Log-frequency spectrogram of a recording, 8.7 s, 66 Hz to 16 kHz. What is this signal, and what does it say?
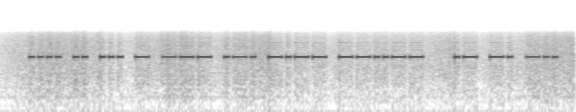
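Morse code, heard as a keyed tone, about 18 wpm, 980 Hz, with radio noise. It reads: HISTORY, AND
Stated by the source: Morse from KPH's Night of Nights XX maritime radiotelegraphy event, received in Chiapas, Mexico about 3,800 km away on a Kenwood R-600 with a grounded 10 m long-wire antenna.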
